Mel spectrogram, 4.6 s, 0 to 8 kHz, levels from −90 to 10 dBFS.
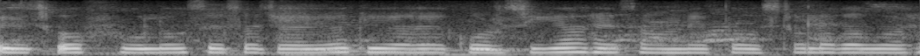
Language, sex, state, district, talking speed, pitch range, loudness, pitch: Hindi, female, Haryana, Charkhi Dadri, 170 wpm, 200-210 Hz, -16 LUFS, 205 Hz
